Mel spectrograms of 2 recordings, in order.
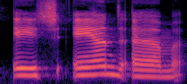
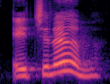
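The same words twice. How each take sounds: First: The word 'and' is said fully and slowly. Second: The word 'and' is reduced and said quickly. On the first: "This store is pronounced H and M" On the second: "when you speak fast, you can just say H and M"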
